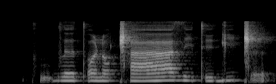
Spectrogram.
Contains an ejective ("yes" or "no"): yes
